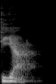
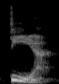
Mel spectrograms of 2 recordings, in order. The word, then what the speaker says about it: tía: the reason is that the stress is on the I. And I, being a weaker vowel, a closed vowel, needs to be helped out. Otherwise, that word would be pronounced tía, and we don't want that.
